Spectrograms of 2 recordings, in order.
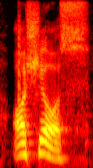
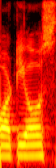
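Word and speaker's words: otiose: आज का word of द डे है ओशियोस, ठीक है। इसको ऑटियोस नहीं, ओशियोस करके प्रोनाउंस किया जाएगा।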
